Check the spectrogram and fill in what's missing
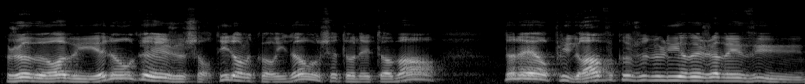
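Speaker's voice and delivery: plain reading voice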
